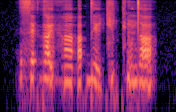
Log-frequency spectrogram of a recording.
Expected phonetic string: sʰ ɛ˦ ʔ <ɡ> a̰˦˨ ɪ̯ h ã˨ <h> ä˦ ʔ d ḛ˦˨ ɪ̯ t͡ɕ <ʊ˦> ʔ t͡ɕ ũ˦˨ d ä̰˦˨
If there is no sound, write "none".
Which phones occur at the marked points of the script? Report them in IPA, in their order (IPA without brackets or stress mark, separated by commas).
ɡ, ʔ, ʊ˦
